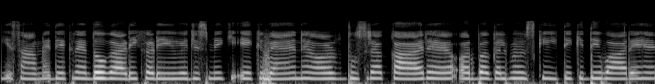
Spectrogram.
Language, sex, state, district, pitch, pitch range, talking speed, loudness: Hindi, female, Uttar Pradesh, Hamirpur, 275 Hz, 265-280 Hz, 240 wpm, -19 LUFS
